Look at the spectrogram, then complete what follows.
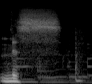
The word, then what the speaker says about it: Mississauga: It's pronounced Mississauga. Oh, okay. Mississauga. Sounds like Minnesota, but wrong.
